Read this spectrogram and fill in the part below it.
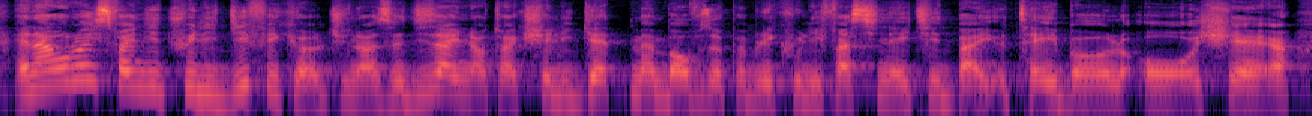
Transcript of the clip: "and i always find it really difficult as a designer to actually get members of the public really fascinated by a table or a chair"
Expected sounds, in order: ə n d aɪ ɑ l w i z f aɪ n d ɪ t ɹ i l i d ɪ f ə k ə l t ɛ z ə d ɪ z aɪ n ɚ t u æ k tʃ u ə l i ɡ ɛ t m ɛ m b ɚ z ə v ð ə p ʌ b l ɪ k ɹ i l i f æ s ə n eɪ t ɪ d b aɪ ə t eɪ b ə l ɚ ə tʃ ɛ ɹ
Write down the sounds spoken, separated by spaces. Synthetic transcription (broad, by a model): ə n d aɪ ɑ l w i z f aɪ n d ɪ t ɹ i l i d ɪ f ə k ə l t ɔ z ə d ɪ z aɪ n ɚ t u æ k tʃ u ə l i ɡ ɛ t m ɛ m b ɚ ə v ð ə p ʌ b l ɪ k ɹ i l i f æ s ə n eɪ t ɪ d b aɪ ə t eɪ b ə l ɚ ə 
